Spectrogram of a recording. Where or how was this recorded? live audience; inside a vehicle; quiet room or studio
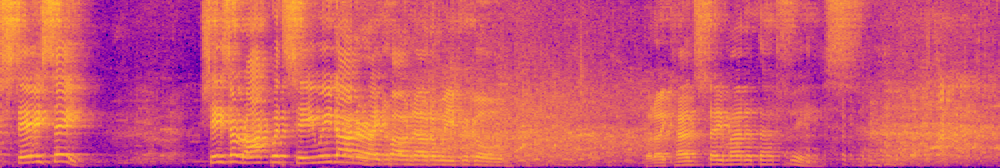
live audience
